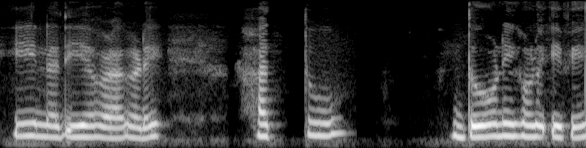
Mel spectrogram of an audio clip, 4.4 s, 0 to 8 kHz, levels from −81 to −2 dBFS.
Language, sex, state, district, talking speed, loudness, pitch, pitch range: Kannada, female, Karnataka, Bidar, 80 wpm, -15 LUFS, 235 Hz, 225-250 Hz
